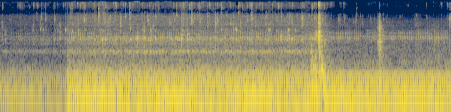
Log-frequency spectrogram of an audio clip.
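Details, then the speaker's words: Whirlpool refrigerator ice maker, tested after optic eyes replacement: a low hum as the water valve opens and a steady trickle fills the tray; normal ice maker water fill. "That filled. That's it. Yeah. Go ahead and secure that."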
